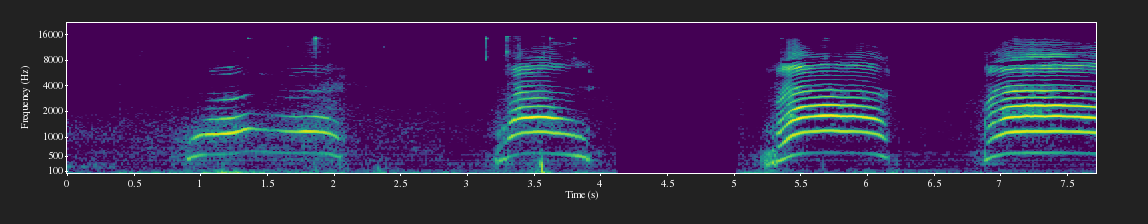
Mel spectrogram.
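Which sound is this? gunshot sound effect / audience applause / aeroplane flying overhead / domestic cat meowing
domestic cat meowing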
